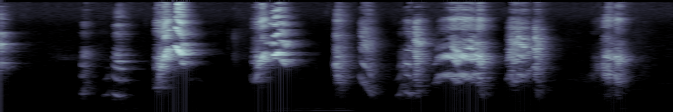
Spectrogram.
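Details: Talking pet parrot producing harsh, raspy squawks and clipped syllables in irregular bursts, some drawn out and noisy, in a quiet indoor room.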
